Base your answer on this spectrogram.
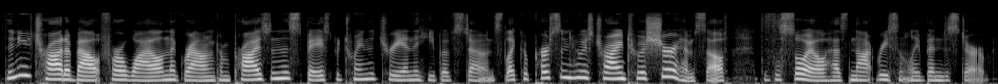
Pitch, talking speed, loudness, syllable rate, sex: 225 Hz, 230 wpm, -18 LUFS, 5.7 syllables/s, female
